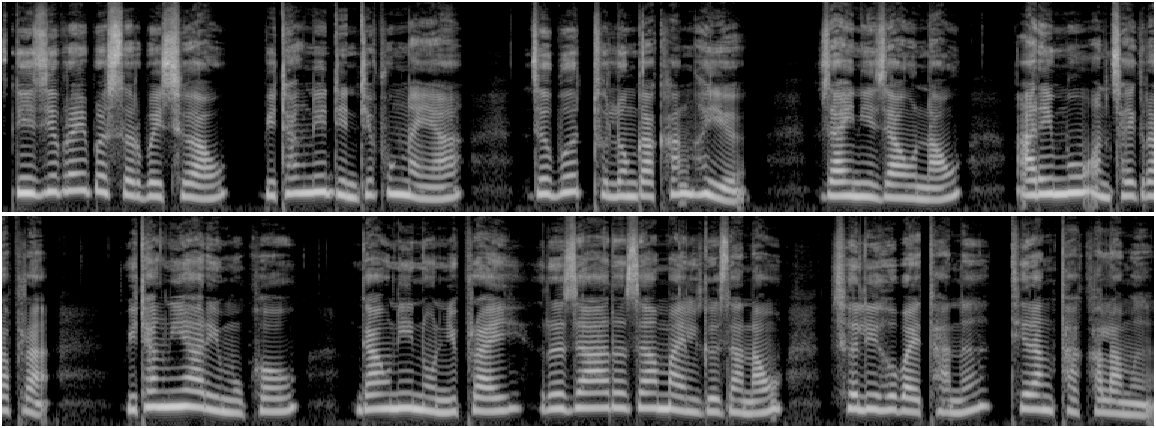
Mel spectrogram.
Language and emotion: Bodo, neutral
